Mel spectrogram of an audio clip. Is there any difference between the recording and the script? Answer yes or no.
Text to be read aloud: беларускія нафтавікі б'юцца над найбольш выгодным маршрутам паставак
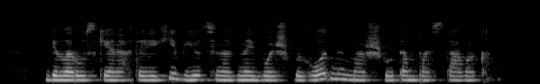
no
